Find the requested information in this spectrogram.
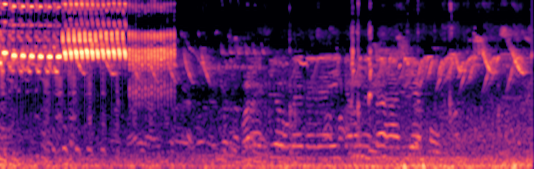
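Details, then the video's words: Black-hooded yellow siskin mule singing: a loud, rapid, high trill of repeated notes for about two seconds, then a shift to a buzzier trill. Faint, scattered twittering follows over low background rumble. "Black HOODED yellow siskin mule | Cabecita negra CD | Carduelis singing"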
